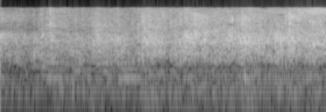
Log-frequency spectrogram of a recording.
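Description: A steady crackle of audience applause fills the room, many hands clapping at once in a dense, even wash that holds at a constant level without rising or fading.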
